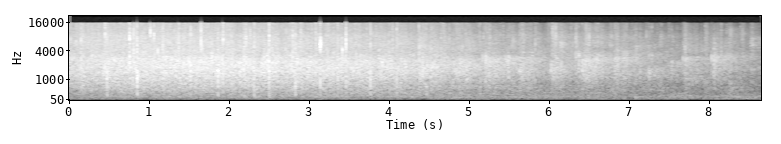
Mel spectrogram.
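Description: Audience applause in an auditorium, dense clapping that fades away gradually.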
